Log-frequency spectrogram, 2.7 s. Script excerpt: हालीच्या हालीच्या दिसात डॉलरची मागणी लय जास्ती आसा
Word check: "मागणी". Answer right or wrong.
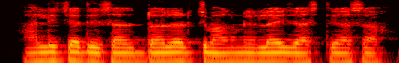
right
